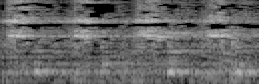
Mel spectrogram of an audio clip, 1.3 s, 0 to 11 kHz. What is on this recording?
Machine loop 16
Various loops from a range of office, factory and industrial machinery. Useful background SFX loops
